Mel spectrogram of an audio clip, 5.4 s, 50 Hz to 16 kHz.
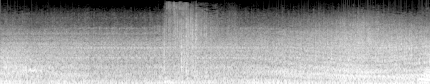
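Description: A propeller airplane drones overhead in Far Cry 5, a steady, loud engine roar that builds slightly toward the end, heard alone with no talk.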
